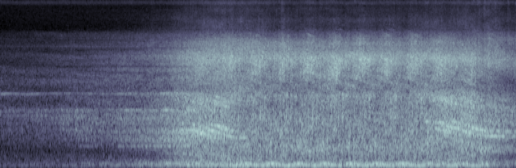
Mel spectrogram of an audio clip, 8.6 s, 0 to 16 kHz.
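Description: Renfe AVE Class 100 high-speed electric train approaching and passing close by at speed. It swells for about three seconds, then makes a loud rush of wheels on rail with a regular beat of about two a second as the bogies go by, and fades near the end as the rear power car passes.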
